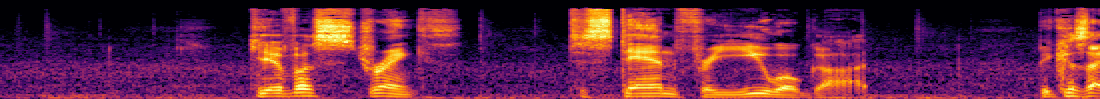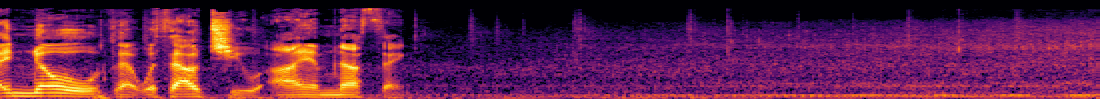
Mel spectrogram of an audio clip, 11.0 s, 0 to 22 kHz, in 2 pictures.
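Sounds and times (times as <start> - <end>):
cars driving past a backyard: 0.0 - 10.9
speech: 1.3 - 4.5, 5.2 - 7.7
motorcycles driving past a backyard: 7.6 - 10.9.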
